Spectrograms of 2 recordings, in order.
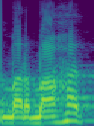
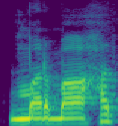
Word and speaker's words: मर्माहत: कौन सा सही होगा तो मर्माहित और मर्माहत थोड़ा सा अंतर आपको यह केवल मात्रा का लग रहा है अगर आप उच्चारण करते तब भी गलत होगा तो यहां पर आप मर्माहत को टिक करेंगे क्या सही होगा यहां पर सही होगा मर्माहत यही सही उत्तर हो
